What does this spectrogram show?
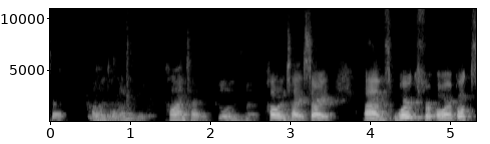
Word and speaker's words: Kollontai: She's currently editing a collection of Alexandra Kollontai, how do you pronounce it? Kollontai, sorry, work for OR Books and international publishers, and she is writing the introduction to that volume.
